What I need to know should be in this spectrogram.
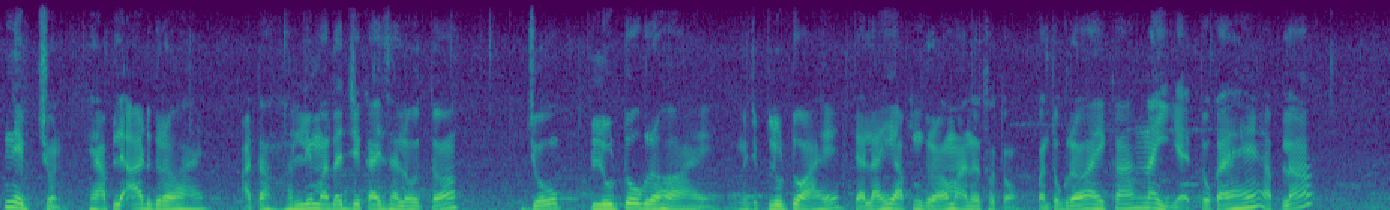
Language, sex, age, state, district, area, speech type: Marathi, male, 18-30, Maharashtra, Wardha, urban, spontaneous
